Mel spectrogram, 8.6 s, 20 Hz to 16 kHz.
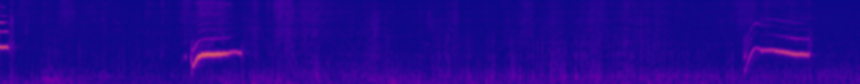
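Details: Kitten from sister kittens fostered in spring 2017 gives two separate rising-then-level mews about five seconds apart, high and thin, with only soft background rustle between them.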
